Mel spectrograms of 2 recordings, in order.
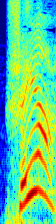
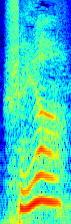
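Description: First: It is asked as an angry shout. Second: It is asked at a normal volume.

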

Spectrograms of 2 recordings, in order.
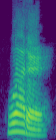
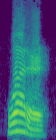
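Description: The two takes are said the same way.

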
